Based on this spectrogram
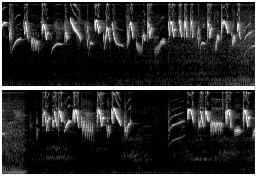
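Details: Mozambique canary giving a long rolling song used to train other songbirds; rapid high chirps, upsweeping and downslurred notes in dense unbroken runs, with a short lull near eight seconds before the stream resumes.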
